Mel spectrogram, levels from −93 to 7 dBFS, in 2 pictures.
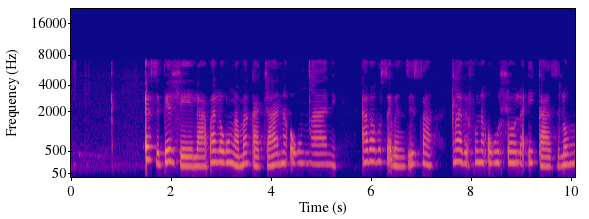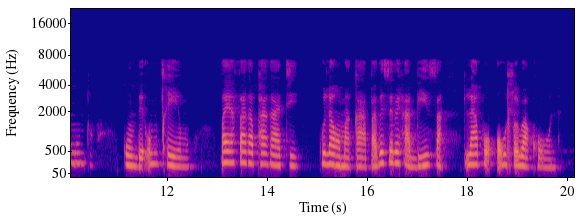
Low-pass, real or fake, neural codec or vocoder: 7.2 kHz; fake; vocoder, 44.1 kHz, 80 mel bands, Vocos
